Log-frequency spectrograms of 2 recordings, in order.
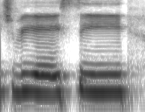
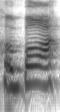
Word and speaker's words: HVAC: Am I mispronouncing it by saying HVAC? No, it is HVAC, but it is. I've got Havok in there probably.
